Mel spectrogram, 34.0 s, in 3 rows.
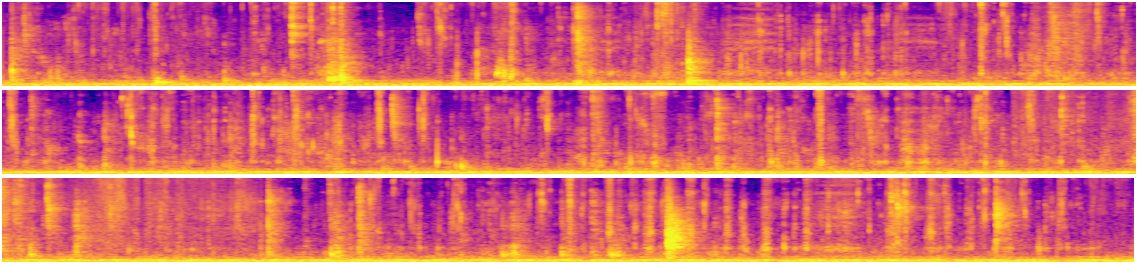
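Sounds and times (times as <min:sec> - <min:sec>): steady low hum: 0:00.0 - 0:34.0
wet chewing and lip smacks: 0:07.5 - 0:23.4, 0:25.3 - 0:34.0.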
